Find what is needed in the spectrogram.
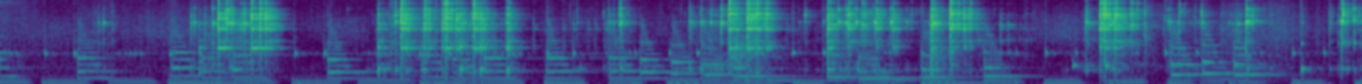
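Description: Hard candies poured from a glass jar, clinking and rattling onto a plate in about five short bursts, over background music.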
